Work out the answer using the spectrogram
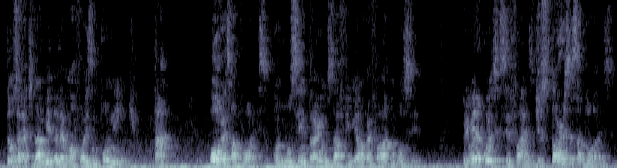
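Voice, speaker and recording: High-voiced man coaching emphatically. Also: brisk, dark tone, slight background noise. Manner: emphatic, coaching the listener directly. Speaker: motivational speaker. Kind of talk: motivational talk. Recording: very echoey room, distant mic, faint ambience.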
